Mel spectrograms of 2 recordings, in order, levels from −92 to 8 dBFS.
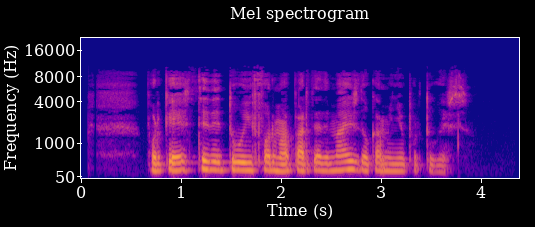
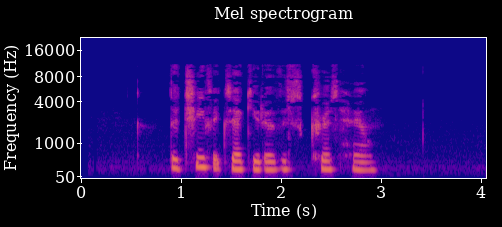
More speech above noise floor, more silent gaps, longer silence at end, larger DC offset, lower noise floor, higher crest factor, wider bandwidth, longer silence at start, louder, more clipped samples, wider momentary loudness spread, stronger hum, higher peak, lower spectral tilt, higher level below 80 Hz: second, 24 dB vs 42 dB; neither; second, 0.55 s vs 1.1 s; neither; second, -47 dBFS vs -76 dBFS; about the same, 20 dB vs 18 dB; second, 9.8 kHz vs 11.5 kHz; second, 0.25 s vs 0.9 s; first, -23 LUFS vs -34 LUFS; neither; first, 15 LU vs 8 LU; neither; first, -4 dBFS vs -16 dBFS; first, -6.5 dB/octave vs -4.5 dB/octave; first, -72 dBFS vs -86 dBFS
